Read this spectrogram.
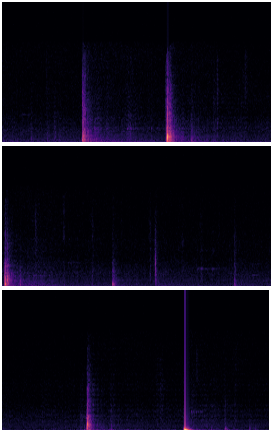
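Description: A tennis ball bounces a few times on a hard court.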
